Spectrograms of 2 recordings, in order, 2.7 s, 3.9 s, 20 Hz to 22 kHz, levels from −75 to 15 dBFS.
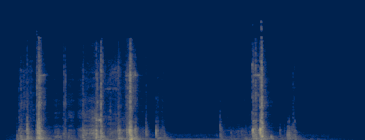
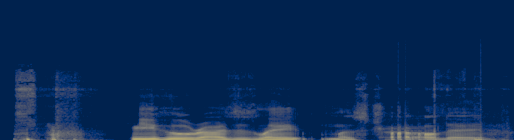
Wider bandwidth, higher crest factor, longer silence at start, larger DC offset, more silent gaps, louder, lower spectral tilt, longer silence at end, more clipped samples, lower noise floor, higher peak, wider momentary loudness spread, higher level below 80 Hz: first, 18 kHz vs 11 kHz; first, 28 dB vs 16 dB; about the same, 0.15 s vs 0.1 s; neither; neither; second, -25 LUFS vs -19 LUFS; second, -3 dB/octave vs -8.5 dB/octave; first, 0.5 s vs 0.15 s; neither; first, -57 dBFS vs -42 dBFS; first, 0 dBFS vs -4 dBFS; first, 18 LU vs 12 LU; about the same, -50 dBFS vs -48 dBFS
